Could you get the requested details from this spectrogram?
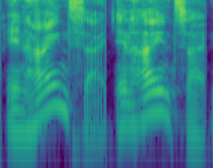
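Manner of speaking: ordinary talk, nothing marked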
